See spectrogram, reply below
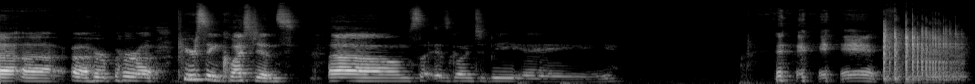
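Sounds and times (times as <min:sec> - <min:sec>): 
speech: 0:00.2 - 0:06.2, 0:07.8 - 0:09.7
dice clattering across a tabletop: 0:08.8 - 0:09.7.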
